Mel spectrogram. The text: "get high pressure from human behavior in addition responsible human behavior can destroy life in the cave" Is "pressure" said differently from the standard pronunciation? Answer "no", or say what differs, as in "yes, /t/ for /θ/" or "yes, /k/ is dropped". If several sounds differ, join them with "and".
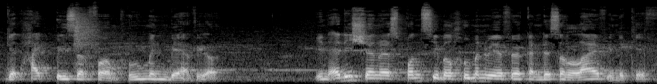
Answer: yes, /s/ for /ʃ/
